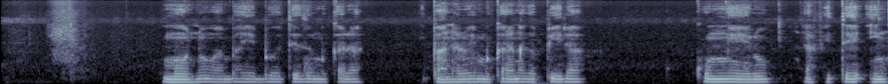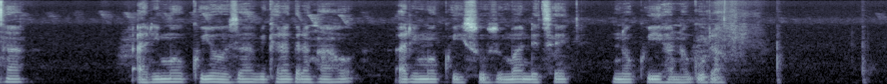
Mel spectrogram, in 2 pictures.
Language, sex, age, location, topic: Kinyarwanda, male, 18-24, Kigali, agriculture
